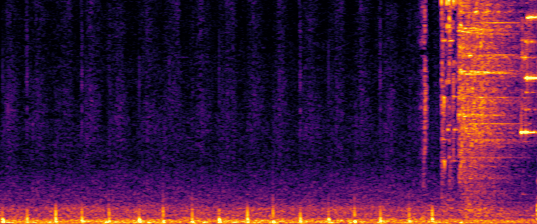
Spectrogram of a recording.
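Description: Quick footsteps thud on pavement as someone runs.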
